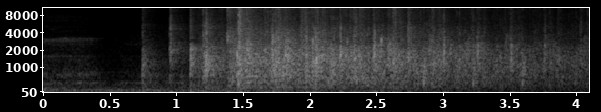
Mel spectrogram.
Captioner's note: applause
